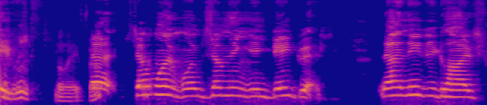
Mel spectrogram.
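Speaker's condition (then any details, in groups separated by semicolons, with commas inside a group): Cerebral palsy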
